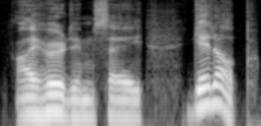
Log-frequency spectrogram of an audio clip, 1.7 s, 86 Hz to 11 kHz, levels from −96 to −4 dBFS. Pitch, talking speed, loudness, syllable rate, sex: 135 Hz, 205 wpm, -16 LUFS, 5.0 syllables/s, male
